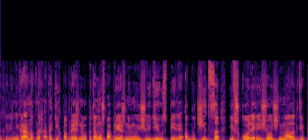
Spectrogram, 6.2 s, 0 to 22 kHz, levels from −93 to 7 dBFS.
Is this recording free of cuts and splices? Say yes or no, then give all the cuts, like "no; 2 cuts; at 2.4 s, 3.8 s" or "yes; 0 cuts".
no; 5 cuts; at 1.7 s, 2.1 s, 2.9 s, 4.5 s, 5.1 s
